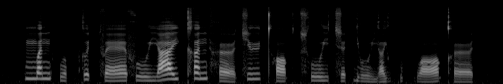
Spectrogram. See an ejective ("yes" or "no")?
no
